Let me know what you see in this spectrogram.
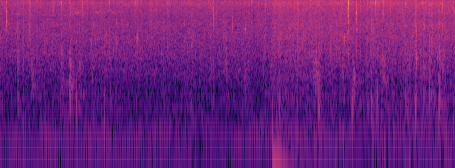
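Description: Steady rain falling, with scattered individual drops ticking. It gets slightly louder a little past the middle.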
